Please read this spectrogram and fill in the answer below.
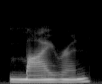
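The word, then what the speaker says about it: Miran: Myin, don't spell your name M I R A N and pronounce it M Y R O N.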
